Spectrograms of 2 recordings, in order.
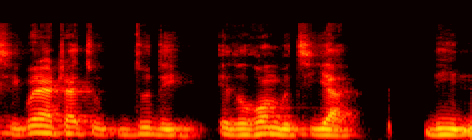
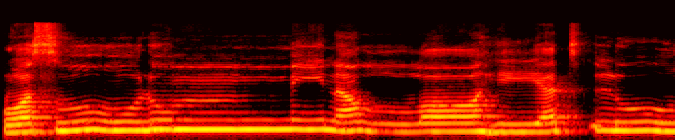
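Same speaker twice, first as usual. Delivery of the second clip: chanted, higher, emphasizing idgham; recap recitation; 7 semitones higher, faster than usual. Shown as a demonstration. Teacher's recap reading stressing idgham places.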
